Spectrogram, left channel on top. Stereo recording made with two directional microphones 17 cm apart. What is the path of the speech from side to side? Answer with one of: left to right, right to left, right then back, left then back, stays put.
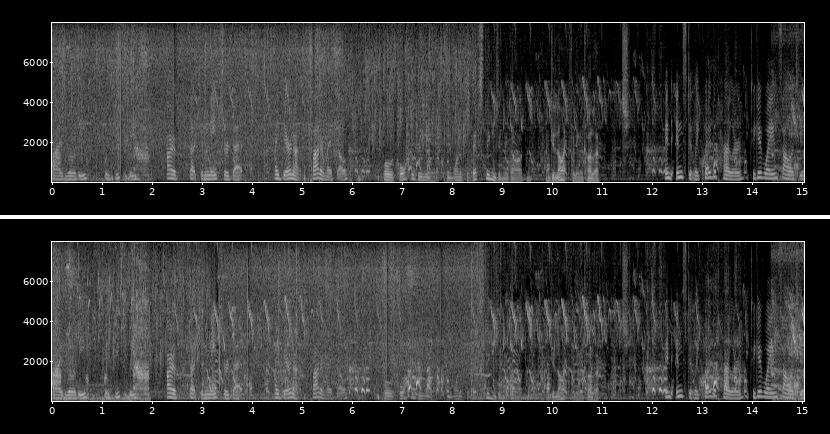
left then back.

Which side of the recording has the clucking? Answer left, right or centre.
right.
